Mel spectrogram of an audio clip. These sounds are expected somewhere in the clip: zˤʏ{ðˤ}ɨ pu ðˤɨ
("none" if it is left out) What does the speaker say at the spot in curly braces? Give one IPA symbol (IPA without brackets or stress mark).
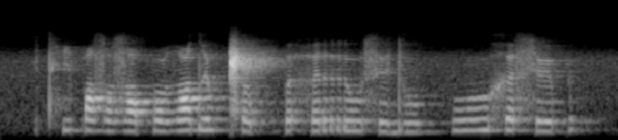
zˤ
